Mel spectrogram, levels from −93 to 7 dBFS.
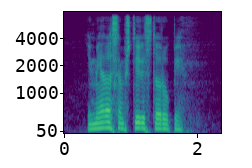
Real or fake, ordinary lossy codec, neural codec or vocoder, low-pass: fake; none; codec, 44.1 kHz, 7.8 kbps, Pupu-Codec; 7.2 kHz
